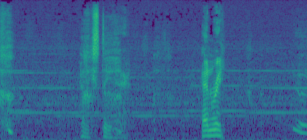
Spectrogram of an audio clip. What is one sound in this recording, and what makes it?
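A man speaks urgently.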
